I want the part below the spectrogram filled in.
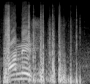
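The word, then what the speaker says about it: honest: অনেস্ট, আমরা কি হনেস্ট বলি না অনেস্ট বলি, হনেস্ট বলি না অনেস্ট বলি, বুঝতেছো আমার কথা, আমরা কি বলি, অনেস্ট।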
